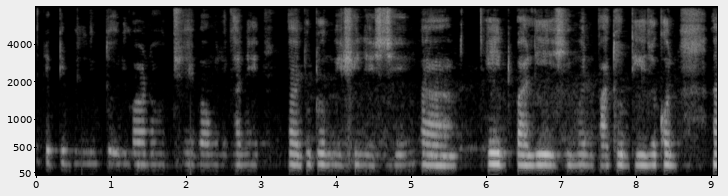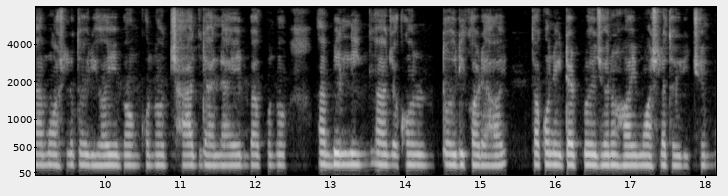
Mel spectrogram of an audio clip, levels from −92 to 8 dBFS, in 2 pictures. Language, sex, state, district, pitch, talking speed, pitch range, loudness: Bengali, female, West Bengal, North 24 Parganas, 185 Hz, 140 wpm, 185-195 Hz, -20 LUFS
